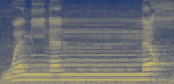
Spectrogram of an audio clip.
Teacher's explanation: nunun fethasını okurken e sesi arkadaşlar. Ha'da ise yine tam a sesi. Ve minen nah, nunun harekesini okuduktan sonra ağzımızı açıyoruz ve ha güzel çıkmış olur.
